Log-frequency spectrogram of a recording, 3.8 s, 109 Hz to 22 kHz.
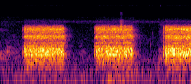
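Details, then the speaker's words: RigExpert AA-230 Zoom BLE SWR2AIR feature heard on a handheld tuned to 145.150 MHz: three even tone bursts repeating about every 1.4 s over radio hiss; pitch indicates high SWR, about 4.1:1, rising as SWR nears 1. "you can hear the burst of audio code that is being sent by the r expert the frequency of this audio code is dependent on the S SWR"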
